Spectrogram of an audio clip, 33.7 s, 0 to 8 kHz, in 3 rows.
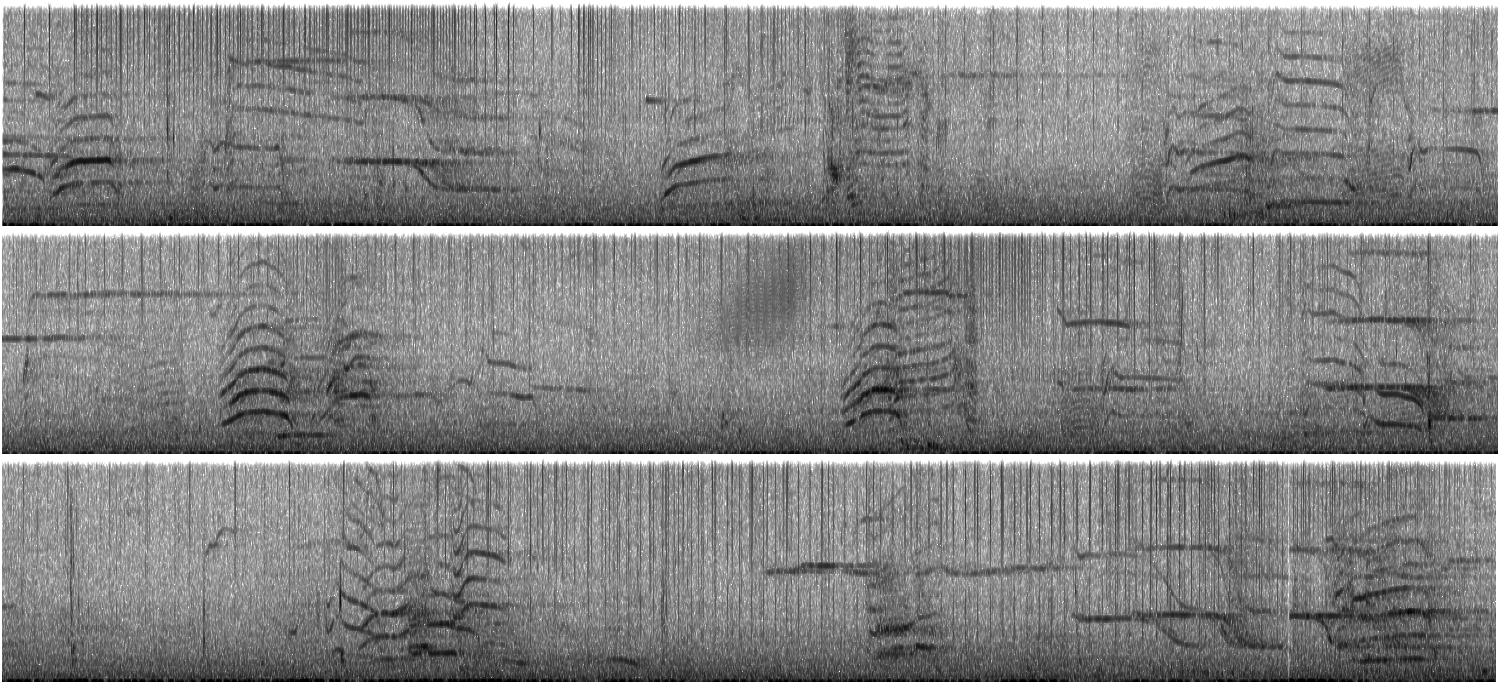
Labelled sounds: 0.3	0.9	killer whale, southern Alaska resident, 1.1 to 6.0 kHz
1.5	4.6	killer whale, southern Alaska resident, 0.87 to 6.9 kHz
4.9	5.5	killer whale, southern Alaska resident, 0.78 to 4.8 kHz
6.1	6.9	killer whale, southern Alaska resident, 0.69 to 8.0 kHz
8.3	10.8	killer whale, southern Alaska resident, 0.46 to 7.4 kHz
11.3	14.1	killer whale, southern Alaska resident, 0.41 to 7.4 kHz
14.8	16.1	killer whale, southern Alaska resident, 1.1 to 5.1 kHz
17.4	18.5	killer whale, southern Alaska resident, 0.74 to 6.9 kHz
19.1	20.5	killer whale, southern Alaska resident, 0.64 to 7.3 kHz
20.9	22.4	killer whale, southern Alaska resident, 0.55 to 7.6 kHz
24.8	26.2	killer whale, southern Alaska resident, 0.69 to 8.0 kHz
28.4	29.5	killer whale, southern Alaska resident, 0.32 to 7.4 kHz
30.4	33.3	killer whale, southern Alaska resident, 0.51 to 8.0 kHz

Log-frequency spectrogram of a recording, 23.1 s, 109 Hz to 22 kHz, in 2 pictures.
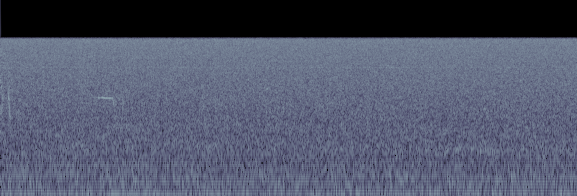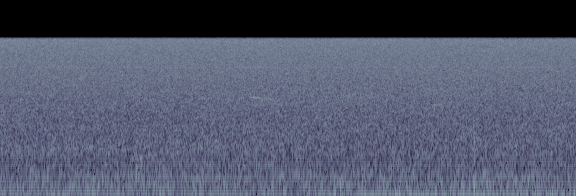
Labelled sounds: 1.9	2.3	killer whale, northern resident, 1.2 to 1.6 kHz
16.5	16.8	killer whale, northern resident, 1.5 to 1.8 kHz

